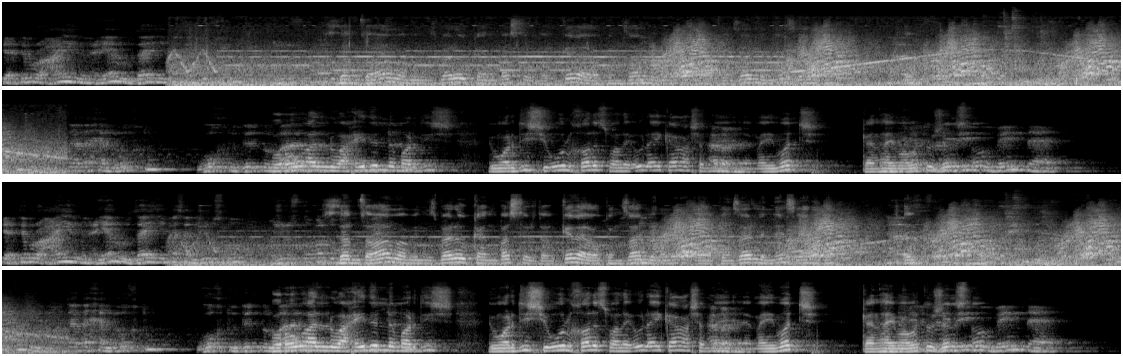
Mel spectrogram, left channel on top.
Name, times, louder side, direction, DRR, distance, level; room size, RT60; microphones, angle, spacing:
voice 1, 0.0-3.9 6.0-6.5 8.8-12.8 13.1-14.4 14.7-15.3 18.2-18.6 20.0-21.6, right 1 dB, 90° right, 1.8 m, -26 dB
sound 1, 1.6-11.9, left 6 dB, 50° left, 0.4 m, -25 dB
voice 2, 3.1-8.4 9.0-9.2 13.9-19.4 19.8-21.1, right 3 dB, 30° right, 0.3 m, -20 dB
sound 2, 6.3-12.1, left 1 dB, 10° left, 1.1 m, -21 dB
Sliding door, 6.6-11.8, equal, 75° left, 2.2 m, -33 dB
12.5 x 5.2 x 3.2 m
head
